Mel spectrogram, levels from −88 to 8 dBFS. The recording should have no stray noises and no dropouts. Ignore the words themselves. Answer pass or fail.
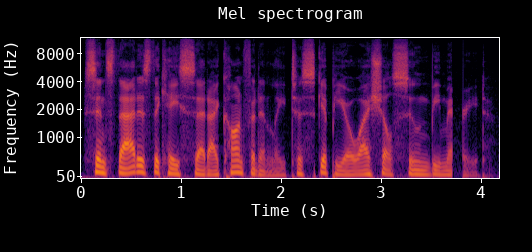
fail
